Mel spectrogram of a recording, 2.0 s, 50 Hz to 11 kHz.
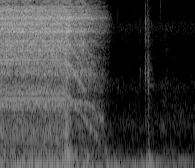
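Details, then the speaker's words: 2003 Bayliner 215 Bowrider stern-drive power trim pump, trimming down from trailer-up position, which sounds different from trimming up: a steady electric whine for about a second, then a clean cutoff click; normal trim pump. "So down. You see it has a different sound. You can actually hear it when you're underway."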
